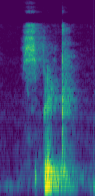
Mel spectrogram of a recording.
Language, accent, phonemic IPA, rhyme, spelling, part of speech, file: English, Southern England, /spɪk/, -ɪk, spick, noun / adjective / verb, LL-Q1860 (eng)-spick.wav
- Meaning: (noun) 1. Alternative spelling of spic 2. A nail, a spike (slender piece of wood or metal, used as a fastener); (adjective) Tidy; fresh; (verb) Pronunciation spelling of speak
